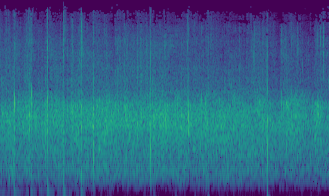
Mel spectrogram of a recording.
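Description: A church audience breaks into steady applause for a man called up front for a little improv, a dense wash of many hands clapping with a few sharper individual claps standing out, holding fairly even in loudness throughout without any talking.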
